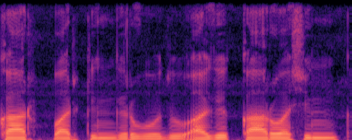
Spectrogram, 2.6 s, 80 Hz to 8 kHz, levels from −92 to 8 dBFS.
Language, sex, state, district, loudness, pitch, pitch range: Kannada, male, Karnataka, Koppal, -18 LUFS, 115 Hz, 115-120 Hz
